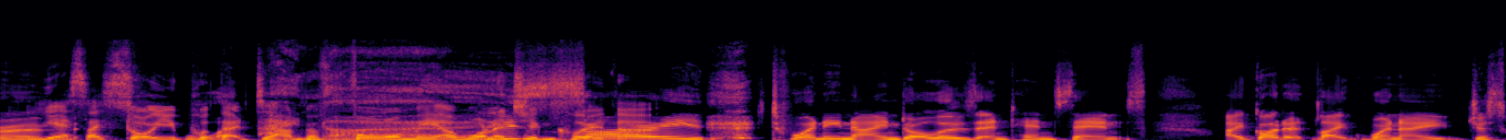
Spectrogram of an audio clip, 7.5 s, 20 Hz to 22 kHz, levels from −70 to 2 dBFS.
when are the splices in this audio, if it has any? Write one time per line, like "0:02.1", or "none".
none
